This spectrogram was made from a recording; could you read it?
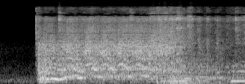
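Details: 1959 Allis-Chalmers D-17 farm tractor after rewiring, restarted: quick crank catches at once and settles into a steady idle with no stumbling. Normal start.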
